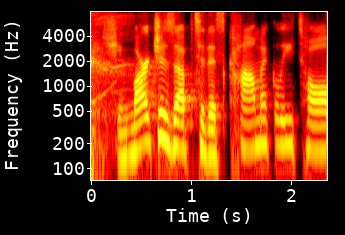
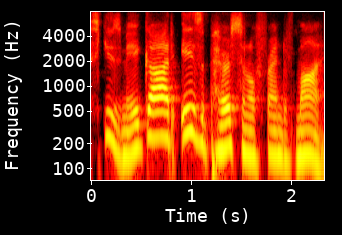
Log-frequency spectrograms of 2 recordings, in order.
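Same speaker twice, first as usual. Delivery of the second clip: put-on old woman voice, quieter; 5 dB quieter than usual. Retelling what Grams said at the funeral, imitating Grams. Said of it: "That's not a Graham's impression".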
